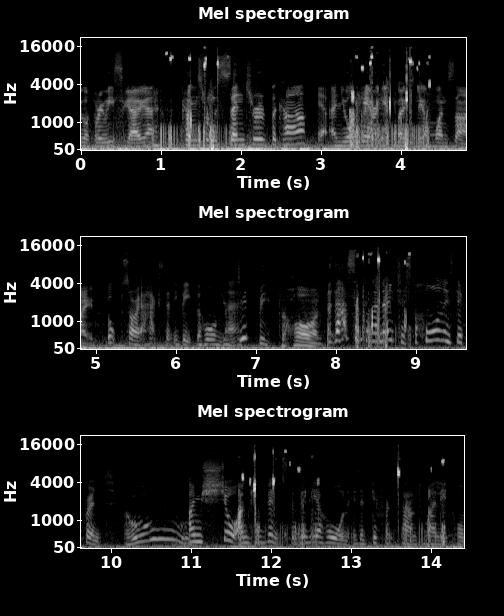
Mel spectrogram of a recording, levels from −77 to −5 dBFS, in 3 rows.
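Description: Across the whole clip the sound is dull and granular, with a gurgling edge, and this MP2 compression is likely the cause; the damage level fits a rate around 80 kbps. With too few bits, upper sub-bands drop out entirely and the remaining ones are coarsely quantised. A spectrogram would show a hard ceiling on the high frequencies with blocky patches flickering on and off in time. Layered on top is DAB burbling at 0.89–1.87 s, 3.37–4.38 s, 8.22–8.95 s, 11.60–12.61 s and 13.59–14.19 s: short blips of noise and sub-bands jumping in level where bit errors slipped past the error correction and corrupted samples and scale factors. The 3.37 s burst is the heaviest, pointing to a higher error rate there. On a spectrogram these show as isolated bands jumping brightly in level for single short frames, scattered like speckle across each burst, with matching spiky, uneven bumps in the waveform envelope.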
